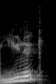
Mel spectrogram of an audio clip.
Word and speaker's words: eunuch: Varys is likely not a eunuch. How do you say that? Eunuch?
